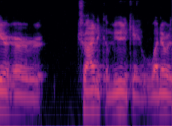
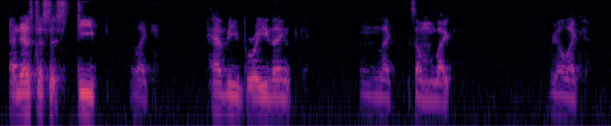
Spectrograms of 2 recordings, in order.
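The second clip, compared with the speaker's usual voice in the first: usual speaking voice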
